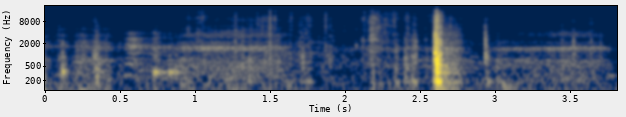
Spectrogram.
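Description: Paper towels from Sam's crinkle and rustle for a few seconds, broken by one sharp, loud tearing snap near the end before the crumpling settles down again.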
